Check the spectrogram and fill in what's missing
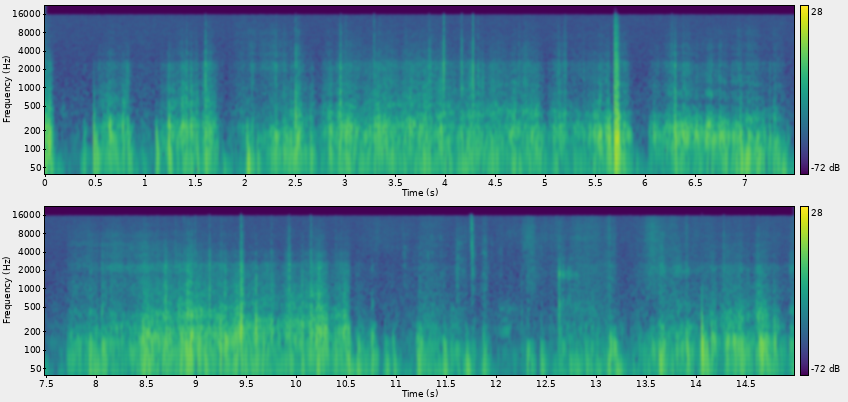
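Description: A thin, solid cork coaster held against a furry microphone windscreen is scratched with long painted nails. The result is a deep, muffled, bassy scratching and rustling with short bright clicks, a loud thump near the middle and brief quiet gaps between strokes.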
